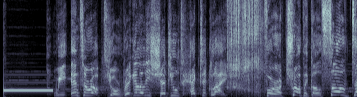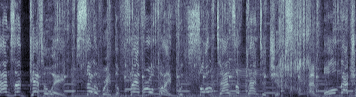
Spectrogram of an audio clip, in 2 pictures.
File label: commercial corporate trinidad tobago voice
